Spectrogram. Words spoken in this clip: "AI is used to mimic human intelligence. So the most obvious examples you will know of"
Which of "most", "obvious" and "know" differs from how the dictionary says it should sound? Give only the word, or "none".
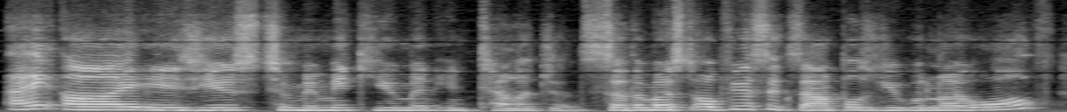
none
